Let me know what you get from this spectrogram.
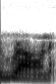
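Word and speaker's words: Rouen: a duck is it it's called a ran oh it's spelled r o u n but it's a ran and it basically looks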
